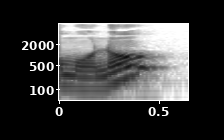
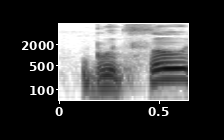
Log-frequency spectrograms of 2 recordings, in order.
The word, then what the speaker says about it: 物: ongyomi motsu ya jadi Sudah ada semua ya cara baca yang kuning yaitu mono jadi lebih banyak dia dipakai memang kuyominya banyak dipakai ya ada kata-kata yang tadi Kun yopinya mono kemudian ongyominya ada dua butsu dan mod ini sudah tadi saya kasih beberapa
